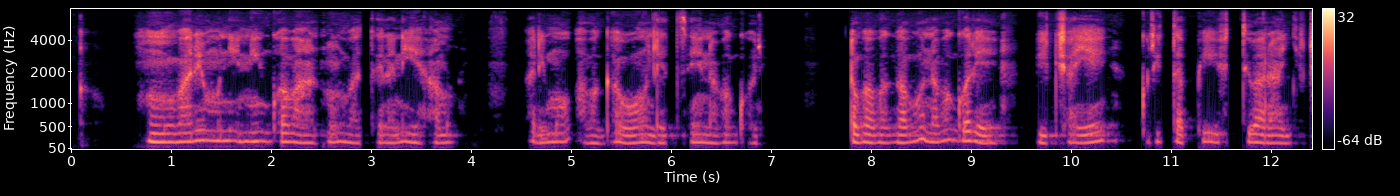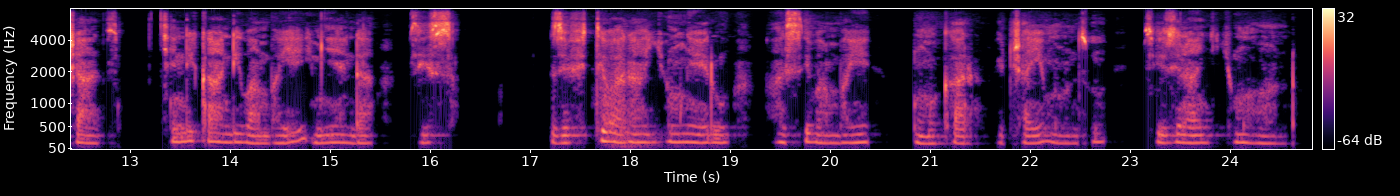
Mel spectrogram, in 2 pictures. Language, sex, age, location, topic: Kinyarwanda, female, 18-24, Musanze, finance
